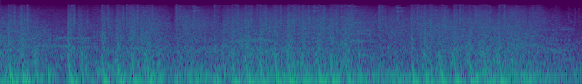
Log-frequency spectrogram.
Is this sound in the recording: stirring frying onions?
no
